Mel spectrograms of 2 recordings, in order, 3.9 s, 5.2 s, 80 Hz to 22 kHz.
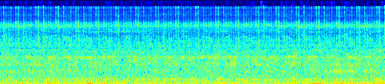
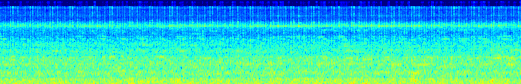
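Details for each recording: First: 2005 Ford F-150 5.4 V8 idling, injector waveform missing the curve on the faulty cylinder: low loping idle stumbling every few beats; misfire from mechanically faulty cylinder 2 injector, replaced afterward. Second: 2005 Ford F-150 5.4L V8 after repair: steady even idle with no stumble over nine seconds, fuel trims correcting; problem was mechanical, not electrical; normal idle.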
